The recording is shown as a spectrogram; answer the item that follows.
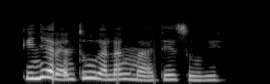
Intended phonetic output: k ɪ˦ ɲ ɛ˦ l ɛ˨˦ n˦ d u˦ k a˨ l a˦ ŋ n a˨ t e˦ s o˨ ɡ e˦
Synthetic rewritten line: k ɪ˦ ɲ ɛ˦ ɾ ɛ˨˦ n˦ t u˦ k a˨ l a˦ ŋ m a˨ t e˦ s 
